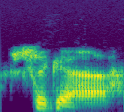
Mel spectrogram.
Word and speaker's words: cigar: Now you take a word like cigar in English. Now the first syllable is going to be reduced. It's cigar, right? And you have exactly the same word in Dutch, but it's sigaar, right? So the first syllable is not reduced. It's secondary stress.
